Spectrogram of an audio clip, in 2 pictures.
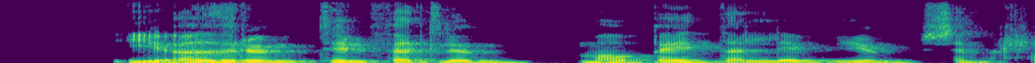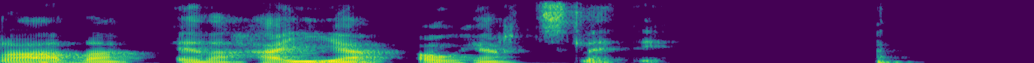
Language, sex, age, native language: Icelandic, male, 20-29, Icelandic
